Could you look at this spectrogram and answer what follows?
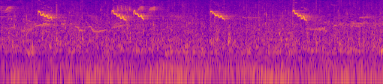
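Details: A lemon-bellied white-eye in forest on Lombok gives short, high, descending chipping notes, single or paired, about one per second, over a soft background hiss.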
